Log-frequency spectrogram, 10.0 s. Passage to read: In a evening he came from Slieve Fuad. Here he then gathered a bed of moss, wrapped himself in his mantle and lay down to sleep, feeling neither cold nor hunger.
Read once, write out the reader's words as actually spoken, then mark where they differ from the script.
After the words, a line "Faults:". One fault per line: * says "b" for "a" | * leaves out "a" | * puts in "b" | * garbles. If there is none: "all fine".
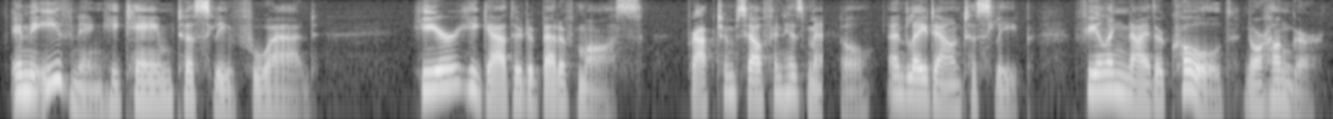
In the evening he came to Slieve Fuad. Here he gathered a bed of moss, wrapped himself in his mantle and lay down to sleep, feeling neither cold nor hunger.
Faults:
* says "the" for "a"
* says "to" for "from"
* leaves out "then"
